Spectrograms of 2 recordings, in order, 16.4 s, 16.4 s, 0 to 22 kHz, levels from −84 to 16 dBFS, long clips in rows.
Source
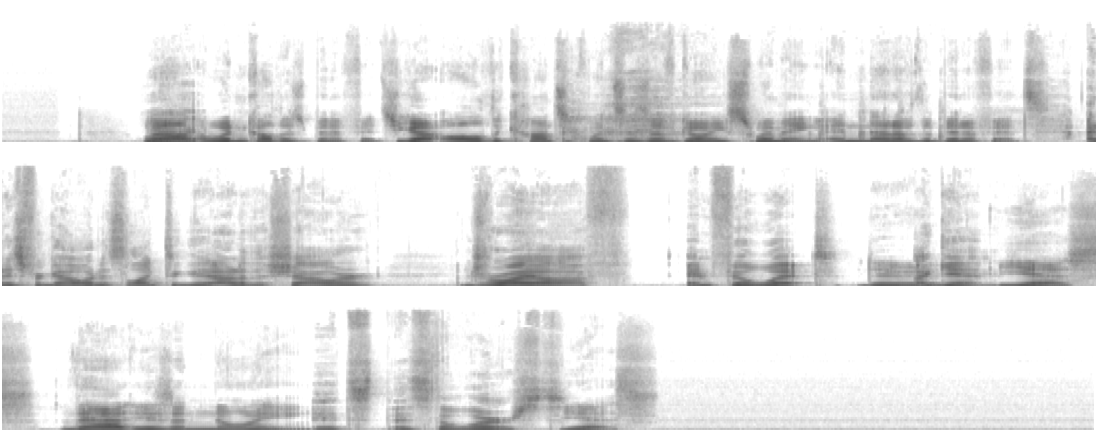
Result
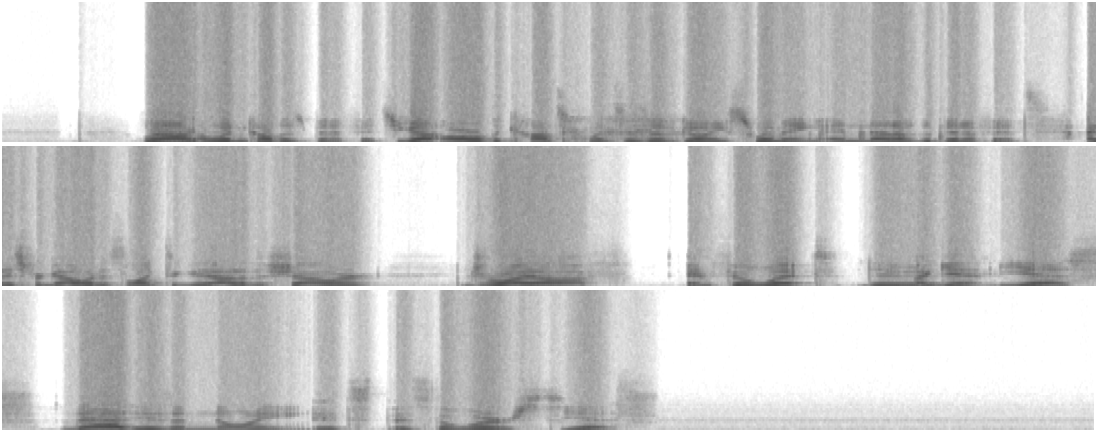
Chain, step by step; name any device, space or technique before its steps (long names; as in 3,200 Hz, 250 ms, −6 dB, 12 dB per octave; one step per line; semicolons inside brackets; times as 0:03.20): carbon microphone (band-pass filter 350–3,200 Hz; soft clipping −19 dBFS, distortion −11 dB; noise that follows the level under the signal 12 dB)
level +7 dB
